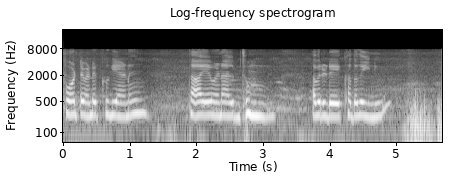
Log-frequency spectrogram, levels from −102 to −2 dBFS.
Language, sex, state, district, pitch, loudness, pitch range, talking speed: Malayalam, female, Kerala, Kozhikode, 245 Hz, -13 LUFS, 235-255 Hz, 85 wpm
